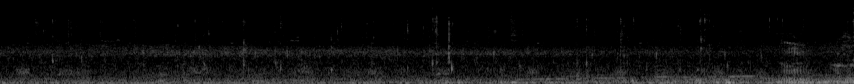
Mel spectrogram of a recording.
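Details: Wild boars (Sus scrofa) on a Polish organic farm and safari grunt and snuffle low and steadily, in a rapid, uneven stream of deep sounds.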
